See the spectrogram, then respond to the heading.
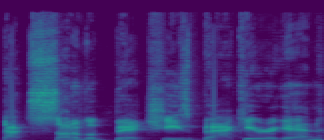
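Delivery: angry male voice. Narrating a scene by docked ships, voicing a man on a nearby ship: angry loud male voice. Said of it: "some angry, loud male voice".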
